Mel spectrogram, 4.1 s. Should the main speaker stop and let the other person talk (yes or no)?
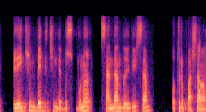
yes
